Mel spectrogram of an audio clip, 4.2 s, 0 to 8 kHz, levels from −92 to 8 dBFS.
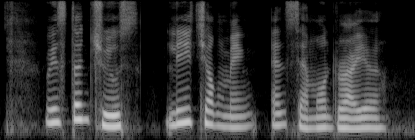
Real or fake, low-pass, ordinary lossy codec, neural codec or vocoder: fake; none; none; codec, 16 kHz, 4 kbps, FunCodec, trained on Chinese and English, 50 frames a second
